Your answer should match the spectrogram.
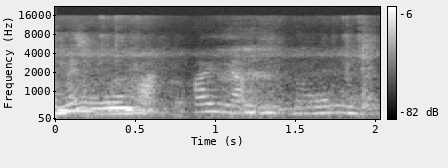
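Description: Quiet, indistinct talking in the background, with no clear words.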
